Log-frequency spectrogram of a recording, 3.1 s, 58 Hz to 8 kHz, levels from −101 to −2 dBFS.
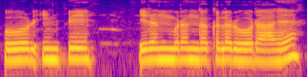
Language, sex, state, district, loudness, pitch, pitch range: Hindi, male, Uttar Pradesh, Saharanpur, -13 LUFS, 180 Hz, 170-185 Hz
